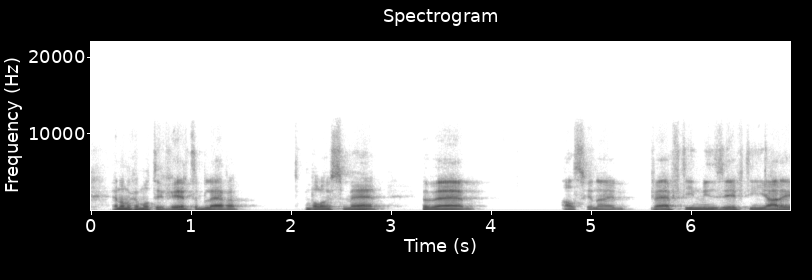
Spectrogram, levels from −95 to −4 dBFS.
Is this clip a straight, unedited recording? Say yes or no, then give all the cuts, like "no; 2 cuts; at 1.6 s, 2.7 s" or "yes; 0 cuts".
no; 2 cuts; at 3.3 s, 5.6 s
